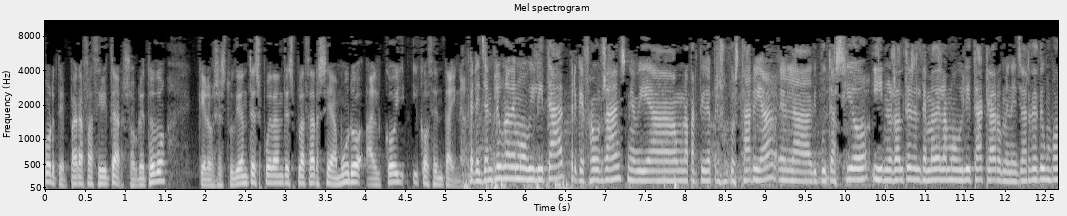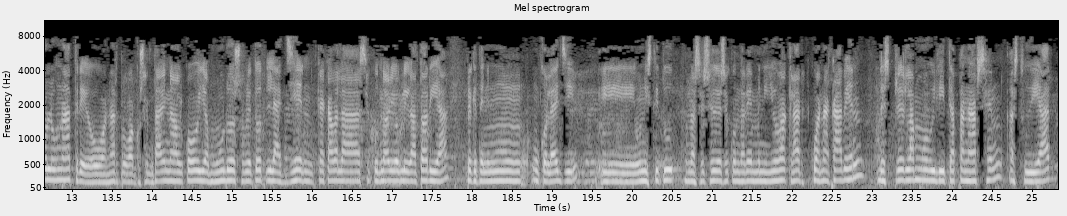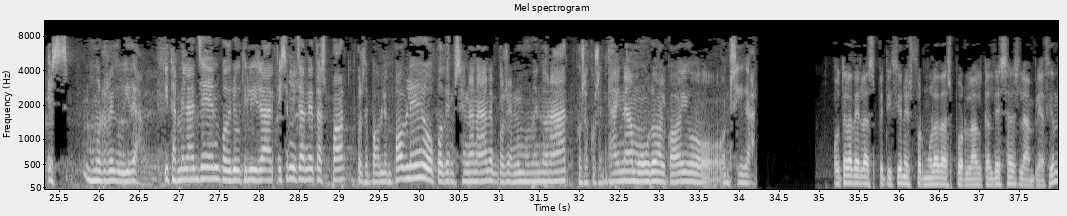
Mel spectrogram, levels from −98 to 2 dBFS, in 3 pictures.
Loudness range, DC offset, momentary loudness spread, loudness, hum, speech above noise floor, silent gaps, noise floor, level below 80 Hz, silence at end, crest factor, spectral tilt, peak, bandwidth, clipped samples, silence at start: 2 LU; under 0.1%; 6 LU; -17 LUFS; none; 69 dB; none; -85 dBFS; -40 dBFS; 0 s; 14 dB; -5 dB/octave; -2 dBFS; 8.4 kHz; under 0.1%; 0 s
